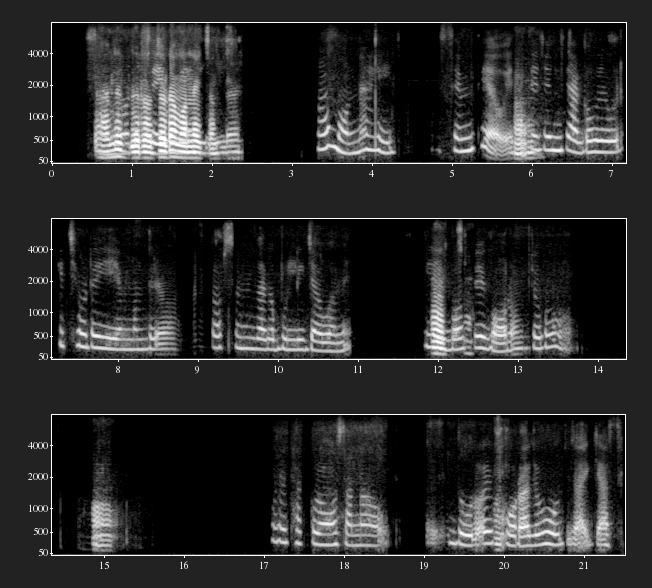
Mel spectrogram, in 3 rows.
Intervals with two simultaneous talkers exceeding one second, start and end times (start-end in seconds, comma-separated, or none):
0.6-2.3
